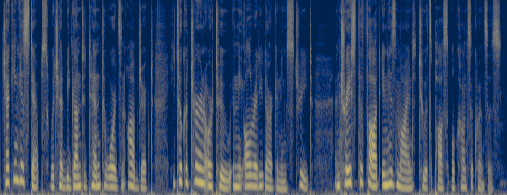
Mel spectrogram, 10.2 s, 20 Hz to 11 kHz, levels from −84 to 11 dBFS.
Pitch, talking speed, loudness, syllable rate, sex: 175 Hz, 195 wpm, -19 LUFS, 5.1 syllables/s, female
